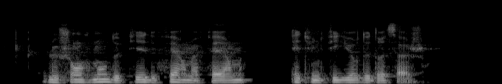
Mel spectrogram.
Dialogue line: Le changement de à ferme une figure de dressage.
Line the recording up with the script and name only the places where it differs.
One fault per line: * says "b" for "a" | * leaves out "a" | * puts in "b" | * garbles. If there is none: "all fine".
* puts in "pied de ferme"
* puts in "est"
